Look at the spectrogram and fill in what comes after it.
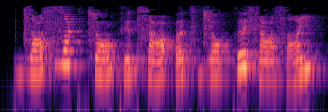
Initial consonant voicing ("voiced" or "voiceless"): voiced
